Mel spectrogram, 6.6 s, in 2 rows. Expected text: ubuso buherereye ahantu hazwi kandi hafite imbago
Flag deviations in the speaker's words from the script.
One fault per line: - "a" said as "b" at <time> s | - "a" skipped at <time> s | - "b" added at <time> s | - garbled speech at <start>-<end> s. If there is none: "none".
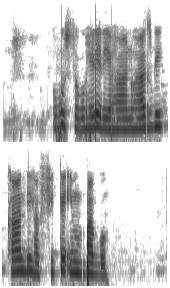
none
